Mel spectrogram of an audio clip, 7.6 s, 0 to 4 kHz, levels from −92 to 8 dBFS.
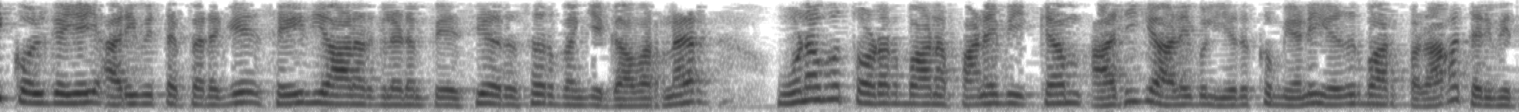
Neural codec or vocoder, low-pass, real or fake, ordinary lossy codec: none; 3.6 kHz; real; Opus, 64 kbps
